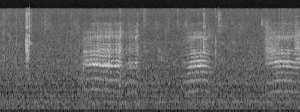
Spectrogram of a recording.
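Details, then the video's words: Pet cat named Çokomel, said to have started talking, gives three drawn-out harmonic meows about two seconds apart, each rising then falling, in a quiet indoor room with a faint steady hum. "Talking Cat"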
